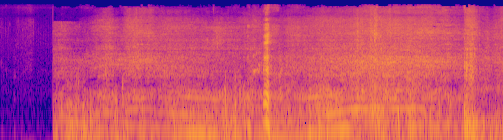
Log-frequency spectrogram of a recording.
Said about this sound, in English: Like, also, I love how he definitely misses putting it into gear. Because listen how high the engine redlines before he actually gets some gas behind it.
